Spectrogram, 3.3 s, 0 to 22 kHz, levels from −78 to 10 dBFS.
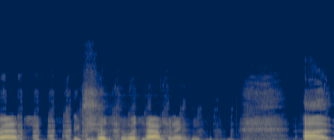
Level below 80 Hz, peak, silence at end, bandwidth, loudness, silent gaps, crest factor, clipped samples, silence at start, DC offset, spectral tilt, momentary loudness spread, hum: -58 dBFS; -6 dBFS; 0.05 s; 12.5 kHz; -26 LUFS; none; 20 dB; under 0.1%; 0 s; under 0.1%; -4.5 dB/octave; 19 LU; none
